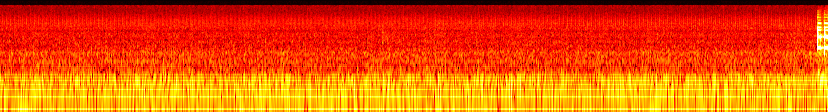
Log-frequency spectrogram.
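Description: A long stretch of faint, steady hiss, then a timer suddenly starts beeping right at the end with a loud, sharp, high-pitched electronic tone.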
